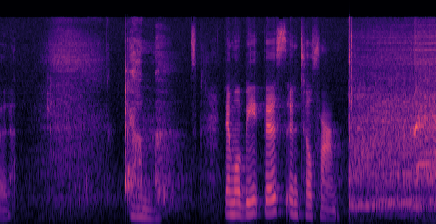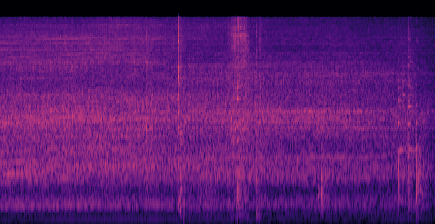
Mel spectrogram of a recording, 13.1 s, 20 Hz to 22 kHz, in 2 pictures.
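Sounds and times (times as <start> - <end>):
stand mixer whisking: 5.3 - 13.0.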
